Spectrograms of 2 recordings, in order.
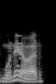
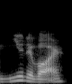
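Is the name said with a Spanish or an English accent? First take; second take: Spanish; English. First: The name is said with a Spanish accent. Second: The name is said with an English accent. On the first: This is the original form of the name. "if I say Gonzalez Munivar, you go like, what the hell?" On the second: This form is easier for English speakers to understand. "that's easier for someone that speaks English to understand"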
